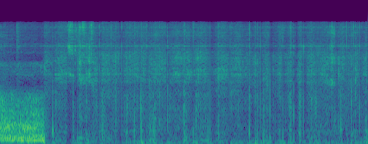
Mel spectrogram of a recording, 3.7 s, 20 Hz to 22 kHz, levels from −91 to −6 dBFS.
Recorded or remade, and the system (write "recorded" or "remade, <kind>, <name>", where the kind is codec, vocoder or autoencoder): remade, codec, SNAC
